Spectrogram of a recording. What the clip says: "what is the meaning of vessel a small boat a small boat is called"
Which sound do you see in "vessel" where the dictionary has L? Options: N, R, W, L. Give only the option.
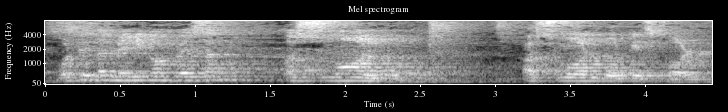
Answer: N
